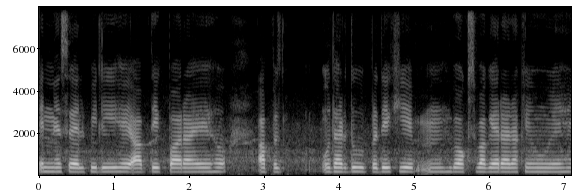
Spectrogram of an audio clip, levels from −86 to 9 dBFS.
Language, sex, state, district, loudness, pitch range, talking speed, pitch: Hindi, female, Bihar, Gopalganj, -21 LUFS, 190-195 Hz, 175 wpm, 195 Hz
